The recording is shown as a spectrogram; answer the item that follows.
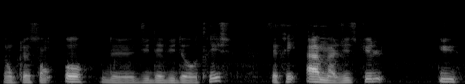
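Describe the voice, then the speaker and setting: A man teaching a French dictation lesson, slowly spelling out words letter by letter. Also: low-pitched, a little mellow. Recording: dull lo-fi sound.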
